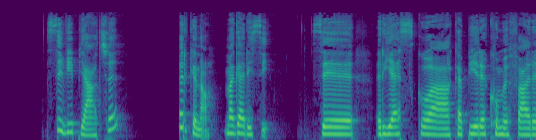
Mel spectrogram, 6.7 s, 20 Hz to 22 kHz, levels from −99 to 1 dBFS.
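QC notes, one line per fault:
No audible faults found.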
